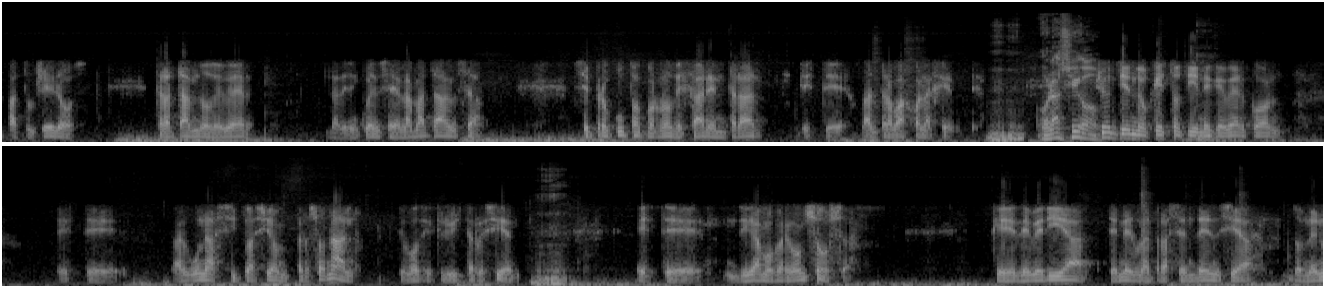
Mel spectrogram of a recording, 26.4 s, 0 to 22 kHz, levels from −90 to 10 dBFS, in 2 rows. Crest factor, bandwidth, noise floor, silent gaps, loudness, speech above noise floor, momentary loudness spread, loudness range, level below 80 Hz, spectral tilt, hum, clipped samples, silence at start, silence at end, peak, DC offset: 20 dB; 15.5 kHz; -62 dBFS; none; -36 LUFS; 26 dB; 18 LU; 5 LU; -52 dBFS; -5 dB/octave; none; under 0.1%; 0.05 s; 0 s; -18 dBFS; under 0.1%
